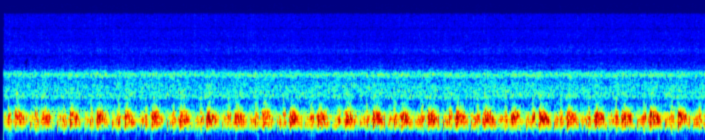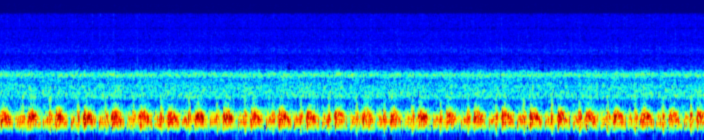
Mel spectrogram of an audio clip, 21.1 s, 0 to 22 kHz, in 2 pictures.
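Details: Fetal heartbeat at 16 weeks of pregnancy on a Sonoline B fetal Doppler: rapid, regular whooshing pulses at about 143 a minute.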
